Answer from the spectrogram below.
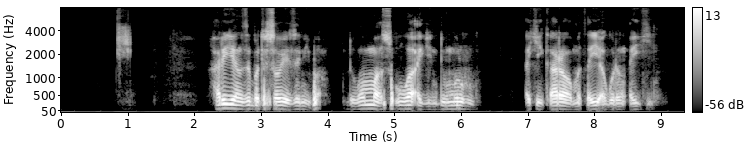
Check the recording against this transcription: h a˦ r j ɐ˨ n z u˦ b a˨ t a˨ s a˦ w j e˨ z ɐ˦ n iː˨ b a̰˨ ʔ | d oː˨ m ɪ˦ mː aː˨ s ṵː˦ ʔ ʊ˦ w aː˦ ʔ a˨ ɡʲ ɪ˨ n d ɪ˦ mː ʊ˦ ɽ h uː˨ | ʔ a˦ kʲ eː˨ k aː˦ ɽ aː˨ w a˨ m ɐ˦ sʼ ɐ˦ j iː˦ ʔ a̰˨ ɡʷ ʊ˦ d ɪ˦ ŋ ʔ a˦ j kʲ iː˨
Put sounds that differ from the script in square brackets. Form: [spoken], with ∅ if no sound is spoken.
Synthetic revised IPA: h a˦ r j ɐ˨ n z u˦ b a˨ t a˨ s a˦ w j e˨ z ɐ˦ n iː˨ b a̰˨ ʔ | d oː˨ m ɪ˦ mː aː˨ s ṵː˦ ʔ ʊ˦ w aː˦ ʔ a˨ ɡʲ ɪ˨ n d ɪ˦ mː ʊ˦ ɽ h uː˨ | ʔ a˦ kʲ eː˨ [kʼ] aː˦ ɽ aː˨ w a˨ m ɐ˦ sʼ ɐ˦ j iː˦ ʔ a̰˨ ɡʷ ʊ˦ d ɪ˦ ŋ ʔ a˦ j kʲ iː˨

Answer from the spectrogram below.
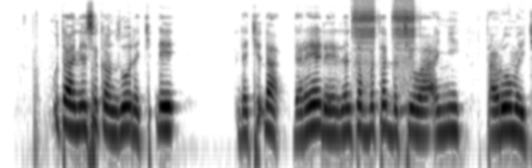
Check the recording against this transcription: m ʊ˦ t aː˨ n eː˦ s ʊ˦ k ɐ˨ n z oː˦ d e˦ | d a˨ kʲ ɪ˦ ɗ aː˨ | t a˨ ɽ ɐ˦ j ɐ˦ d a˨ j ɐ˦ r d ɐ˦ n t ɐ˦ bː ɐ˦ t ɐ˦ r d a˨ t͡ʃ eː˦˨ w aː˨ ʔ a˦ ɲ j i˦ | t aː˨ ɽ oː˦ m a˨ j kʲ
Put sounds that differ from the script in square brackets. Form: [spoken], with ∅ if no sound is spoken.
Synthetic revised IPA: m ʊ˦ t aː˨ n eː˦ s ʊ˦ k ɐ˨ n z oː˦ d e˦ | d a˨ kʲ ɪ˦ ɗ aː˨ | [d] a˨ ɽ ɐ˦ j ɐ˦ d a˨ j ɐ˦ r d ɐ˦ n t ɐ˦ bː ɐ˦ t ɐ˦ r d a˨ t͡ʃ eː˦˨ w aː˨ ʔ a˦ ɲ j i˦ | t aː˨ ɽ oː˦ m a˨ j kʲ

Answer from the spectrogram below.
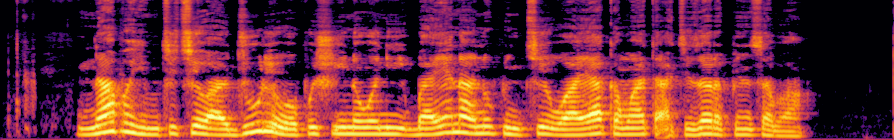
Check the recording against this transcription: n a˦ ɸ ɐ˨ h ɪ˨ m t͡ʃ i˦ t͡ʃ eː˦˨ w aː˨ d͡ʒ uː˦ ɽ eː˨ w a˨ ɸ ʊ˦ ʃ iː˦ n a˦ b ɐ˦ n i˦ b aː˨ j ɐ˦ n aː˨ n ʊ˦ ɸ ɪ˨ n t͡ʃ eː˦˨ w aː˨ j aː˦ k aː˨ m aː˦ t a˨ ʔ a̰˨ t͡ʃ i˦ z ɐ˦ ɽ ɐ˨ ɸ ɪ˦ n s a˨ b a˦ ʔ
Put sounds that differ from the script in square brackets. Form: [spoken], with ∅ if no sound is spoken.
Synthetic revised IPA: n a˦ ɸ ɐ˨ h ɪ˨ m t͡ʃ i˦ t͡ʃ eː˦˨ w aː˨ d͡ʒ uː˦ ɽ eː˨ w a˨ ɸ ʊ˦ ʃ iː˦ n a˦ [w] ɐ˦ n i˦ b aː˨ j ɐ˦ n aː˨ n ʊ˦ ɸ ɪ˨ n t͡ʃ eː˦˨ w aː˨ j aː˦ k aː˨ m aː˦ t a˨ ʔ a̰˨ t͡ʃ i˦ z ɐ˦ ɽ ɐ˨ ɸ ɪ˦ n s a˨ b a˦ ʔ

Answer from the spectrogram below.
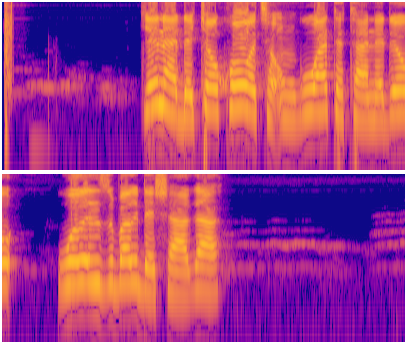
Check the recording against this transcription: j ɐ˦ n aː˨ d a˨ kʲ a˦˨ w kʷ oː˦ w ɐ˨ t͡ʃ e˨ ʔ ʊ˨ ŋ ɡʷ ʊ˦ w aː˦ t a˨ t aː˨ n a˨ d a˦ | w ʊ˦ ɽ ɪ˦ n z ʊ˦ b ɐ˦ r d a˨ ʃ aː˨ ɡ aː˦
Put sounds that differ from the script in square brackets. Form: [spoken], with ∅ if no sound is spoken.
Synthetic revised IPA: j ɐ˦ n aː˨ d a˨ kʲ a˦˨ w kʷ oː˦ w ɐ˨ t͡ʃ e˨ ʔ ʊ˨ ŋ ɡʷ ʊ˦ w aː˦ t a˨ t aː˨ n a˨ d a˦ | w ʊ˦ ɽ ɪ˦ n z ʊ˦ b ɐ˦ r d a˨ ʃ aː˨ ɡ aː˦

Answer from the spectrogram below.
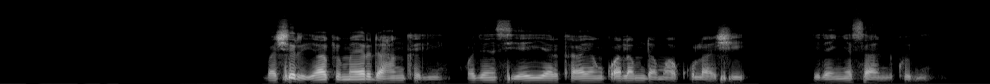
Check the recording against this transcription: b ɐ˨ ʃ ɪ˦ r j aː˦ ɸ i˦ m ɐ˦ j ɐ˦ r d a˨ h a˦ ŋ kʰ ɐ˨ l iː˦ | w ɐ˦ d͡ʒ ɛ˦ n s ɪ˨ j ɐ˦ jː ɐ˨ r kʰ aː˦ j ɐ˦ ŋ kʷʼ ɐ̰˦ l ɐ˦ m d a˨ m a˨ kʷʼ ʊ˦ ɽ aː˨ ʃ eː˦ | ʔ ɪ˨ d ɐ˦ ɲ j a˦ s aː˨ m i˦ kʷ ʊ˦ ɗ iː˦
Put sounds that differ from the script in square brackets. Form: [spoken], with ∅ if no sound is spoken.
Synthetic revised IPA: b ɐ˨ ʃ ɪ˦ r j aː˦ ɸ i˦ m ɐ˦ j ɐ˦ r d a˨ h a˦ ŋ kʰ ɐ˨ l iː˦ | w ɐ˦ d͡ʒ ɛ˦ n s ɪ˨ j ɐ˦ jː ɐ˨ r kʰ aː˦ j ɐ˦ ŋ kʷʼ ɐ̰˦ l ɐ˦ m d a˨ m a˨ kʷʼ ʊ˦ [l] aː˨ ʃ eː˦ | ʔ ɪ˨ d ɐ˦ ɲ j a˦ s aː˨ m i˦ kʷ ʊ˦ ɗ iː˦

